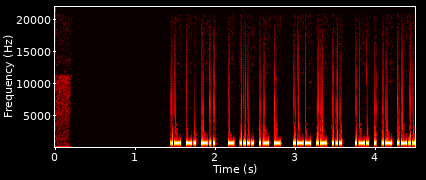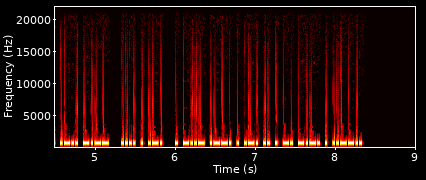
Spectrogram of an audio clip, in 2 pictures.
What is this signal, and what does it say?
Morse code, heard as a keyed tone, about 51 wpm, 700 Hz. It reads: AND THAT WAS REALLY HER EXPERIENCE?
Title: Sentences from Top 1000 Words - Review Part 3 - 50wpm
